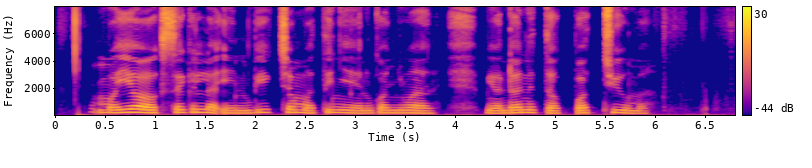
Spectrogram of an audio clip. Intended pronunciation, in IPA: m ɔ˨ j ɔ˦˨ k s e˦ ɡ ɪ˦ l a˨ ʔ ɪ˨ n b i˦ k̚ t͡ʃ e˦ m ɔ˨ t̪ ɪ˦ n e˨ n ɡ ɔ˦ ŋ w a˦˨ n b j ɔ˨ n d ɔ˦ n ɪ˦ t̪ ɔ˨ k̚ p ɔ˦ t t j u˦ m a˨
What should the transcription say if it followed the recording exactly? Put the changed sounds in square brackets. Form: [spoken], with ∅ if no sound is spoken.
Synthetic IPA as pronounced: m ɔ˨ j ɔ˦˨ k s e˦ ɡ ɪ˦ l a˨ ʔ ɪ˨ n b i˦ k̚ t͡ʃ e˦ m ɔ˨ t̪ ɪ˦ [ɲ] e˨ n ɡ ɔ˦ [ɲ] w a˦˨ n [m] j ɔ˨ n d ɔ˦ n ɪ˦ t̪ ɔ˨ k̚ p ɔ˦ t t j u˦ m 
